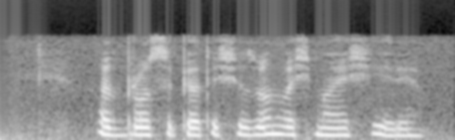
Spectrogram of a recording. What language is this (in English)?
Russian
